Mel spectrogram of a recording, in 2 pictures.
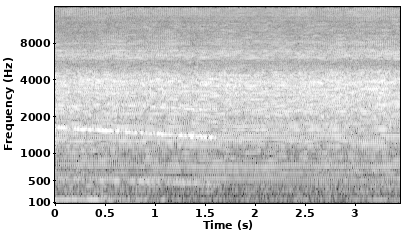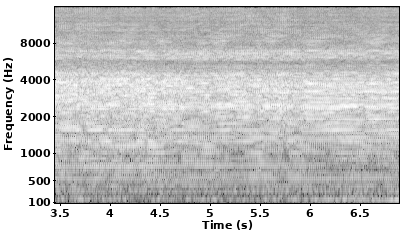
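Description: Cordless electric pet clipper running steadily, its blade shaving through a puppy's coat.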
